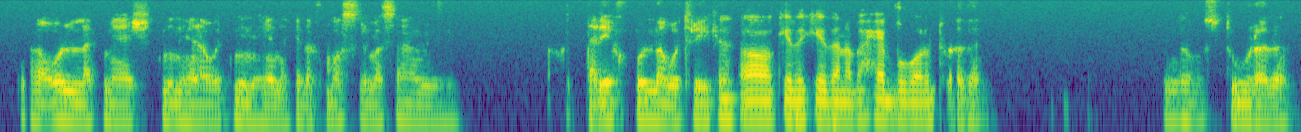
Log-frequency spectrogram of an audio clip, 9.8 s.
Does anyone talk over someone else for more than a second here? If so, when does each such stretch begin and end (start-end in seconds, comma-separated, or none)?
none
